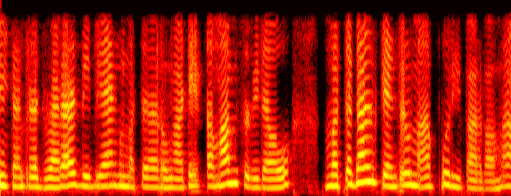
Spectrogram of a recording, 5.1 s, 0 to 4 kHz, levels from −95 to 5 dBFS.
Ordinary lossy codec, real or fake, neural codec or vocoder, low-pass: none; fake; codec, 16 kHz in and 24 kHz out, 0.6 kbps, FireRedTTS-2 codec; 3.6 kHz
